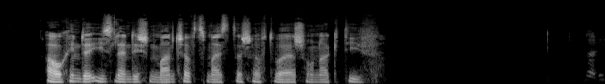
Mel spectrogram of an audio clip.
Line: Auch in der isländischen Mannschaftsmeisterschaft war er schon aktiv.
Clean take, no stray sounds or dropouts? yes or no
yes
